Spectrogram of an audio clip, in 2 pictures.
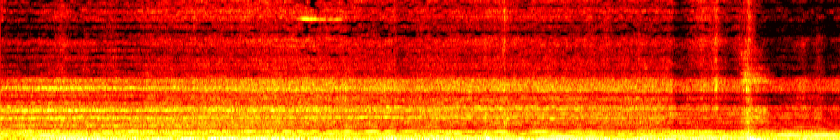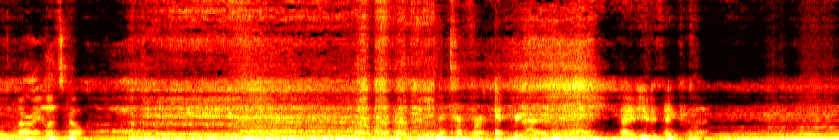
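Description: Dramatic TV-drama score: sustained held chords over a low rumble. The music dips briefly about nine seconds in, then turns more broken toward the end, with faint dialogue under it.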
